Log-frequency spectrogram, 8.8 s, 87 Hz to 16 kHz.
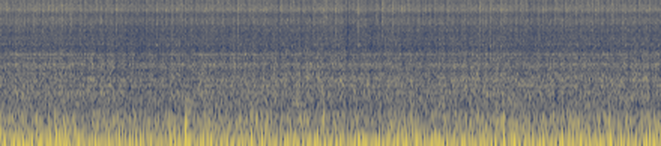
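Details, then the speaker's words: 1980 Ford F100 carbureted engine after 29 years sitting, new air filter, running off tank with fresh gas, fuel smell noticed: low, steady idle holding an even beat, no misses or knocks; engine idling. "I refilled the bowl, poured in a couple gallons of gas, and was eventually able to get it running off the tank."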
